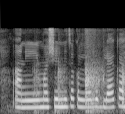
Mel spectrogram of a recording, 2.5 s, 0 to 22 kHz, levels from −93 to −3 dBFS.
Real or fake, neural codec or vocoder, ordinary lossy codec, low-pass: real; none; none; none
